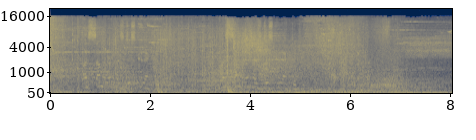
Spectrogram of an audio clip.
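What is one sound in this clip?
Game spell effects crash and burst loudly in a busy battle.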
